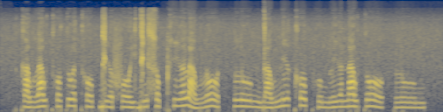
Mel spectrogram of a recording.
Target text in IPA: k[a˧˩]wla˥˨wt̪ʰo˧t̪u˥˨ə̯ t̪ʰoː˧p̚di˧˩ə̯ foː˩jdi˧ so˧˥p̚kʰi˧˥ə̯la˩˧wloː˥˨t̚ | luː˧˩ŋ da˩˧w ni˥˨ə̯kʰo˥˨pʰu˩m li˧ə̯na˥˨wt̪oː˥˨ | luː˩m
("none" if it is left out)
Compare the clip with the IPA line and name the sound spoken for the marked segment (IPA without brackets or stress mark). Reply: a˩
